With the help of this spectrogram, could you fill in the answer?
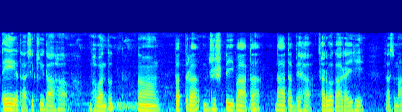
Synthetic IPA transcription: t̪eːjɐt̪ʰɐ̰ʃikʂit̪aːɦɐ̆ | bʱɐʋɐnt̪ut̪ | t̪ːɐt̪ɾɐd̪ɾiʂʈipaːt̪ɐ | d̪aːt̪ɐbjɐɦɐsɐɾʋɐkaːɾɐjɦi | t̪ɐsma̰ː

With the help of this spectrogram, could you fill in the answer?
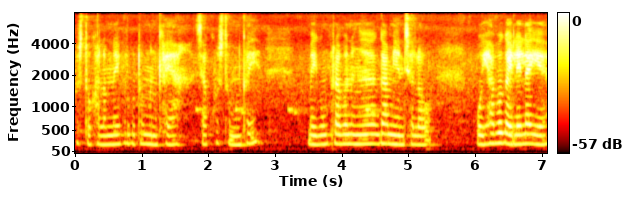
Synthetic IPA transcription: kʰɔstʰokʰalamnajpʰɯɾɡutʰomɯnkʰaja | zakʰɔstʰomɯnkʰɯj | majɡuŋpʰɾabɯnɯŋɯɡamianselaw | ojɦabɯɡajlajlajɯ

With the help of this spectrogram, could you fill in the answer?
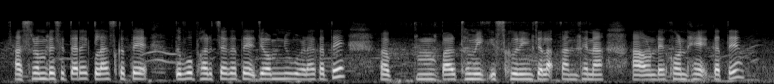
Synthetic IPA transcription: asɾɔmɾɛsit̪aɾɛklaskat̪ɛt̪ubɔpʰaɾt͡ʃakat̪ɛʔd͡ʒɔmɲuɡaɽakat̪ɛ | pɾaɾt̪ʰɔmikiskuliŋt͡ʃalaʔkant̪ʰɛnaaʔɔɳɖɛkʰɔnɦɛ̃ʔkat̪ɛ

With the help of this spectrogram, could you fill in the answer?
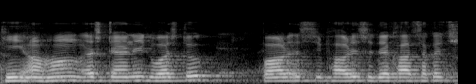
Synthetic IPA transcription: kĩəɦãesʈenikʋəst̪uk | pəɾsipʰaɾisd̪ekʰasəkɛt͡ʃʰ

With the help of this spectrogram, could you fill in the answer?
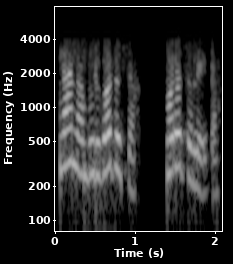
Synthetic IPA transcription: nanabuɾɡɔt̪ɔsa | ɦɔɾɔt͡sɔlet̪a

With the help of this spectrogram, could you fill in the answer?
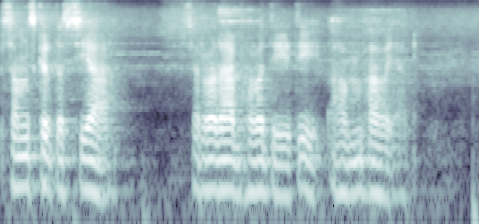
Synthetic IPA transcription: sɐ̃mskɾɪt̪ɐsjaː | sɐɾʋɐd̪aːbʱɐʋɐt̪iːt̪iɐɦɐmbʱɐʋɐjaː

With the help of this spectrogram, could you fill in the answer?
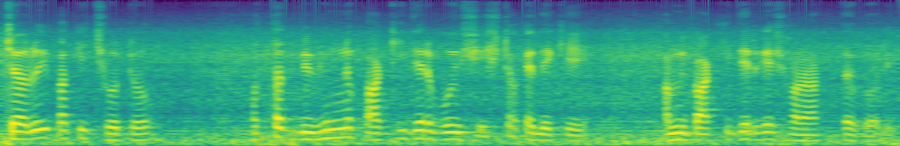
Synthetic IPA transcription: t͡ɕɔɾujpakit͡ɕʰoʈo | ɔt̪ʰːat̪bibʱinːopakid̪eɾbojʃiʃʈoked̪ekʰe | a̰mipakid̪eɾkeʃɔnakt̪oko̰ɾḭ

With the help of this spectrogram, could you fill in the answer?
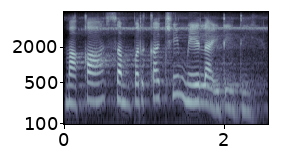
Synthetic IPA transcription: makasəmpəɾkat͡ɕimelajɖid̪i

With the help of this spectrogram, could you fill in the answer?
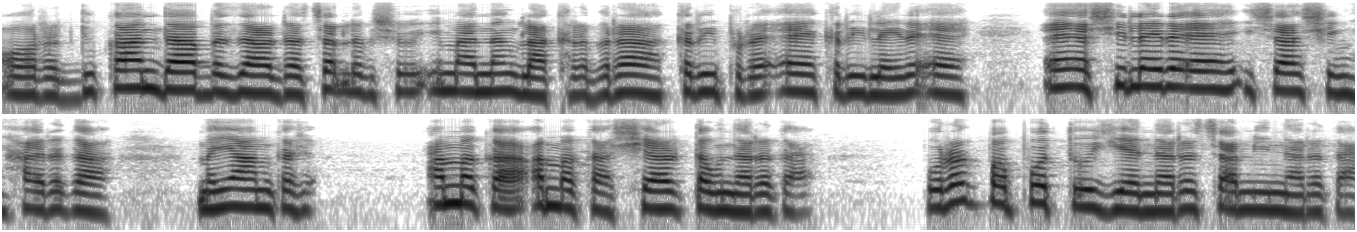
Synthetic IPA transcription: oɾdukandɐbɐzaɾdɐt͡ʃɐt̚lɐbsuimanɐŋlakʰːɾɐbɐɾakɐɾipuɾaʔekɐɾilɐjɾaʔe | eɐsilɐjɾaeit͡ʃasiŋhajɾɐɡa | mɐjamka | ɐmɐkaʔɐmɐkasiaɾtownɐɾɐɡa | puɾɐk̚bɐpʰotːujenːɐɾat͡ʃaminɐɾɐɡa

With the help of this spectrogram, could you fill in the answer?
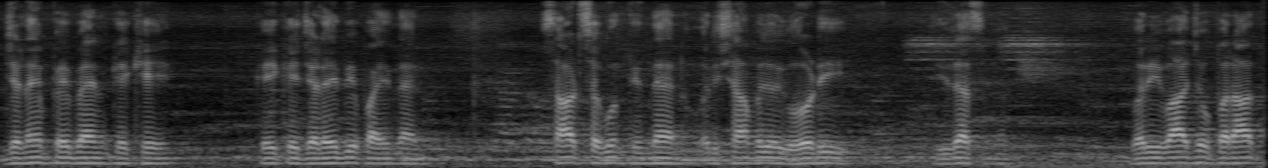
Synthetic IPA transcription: d͡ʑɐɽ̃ẽpeːbɛːnkɐkʰe | kɐ̃ɪkʰeːd͡ʑɐɽibʱipaːĩːnd̪aːɦɪnɪ | saːʈʰsɐɡʊnɪt̪ʰĩːn̆d̪aːɦɪnɪʋɐɾiʃaːmd͡ʑoːɡʱoːɽi | d͡ʑiːɾɐsm | ʋɐɾiʋaːd͡ʑopɐɾaːt̪

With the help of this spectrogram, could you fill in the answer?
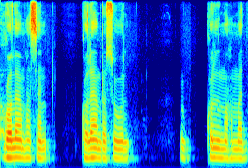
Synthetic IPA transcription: ɡolaːmɦɐsɐn | ɡ̥olaːmɾɐsuːl | ɡ̥ulmɐɦɐmːɐd̪

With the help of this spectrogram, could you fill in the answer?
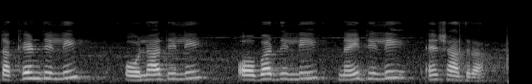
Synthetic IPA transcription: t̪ɐkʰːeɳɖ̪ilːi | oːlaːɖilːi | oːbɐɾd̪ilːinɐjɖilːi | ɛ̃ːʃaːd̪ɾa

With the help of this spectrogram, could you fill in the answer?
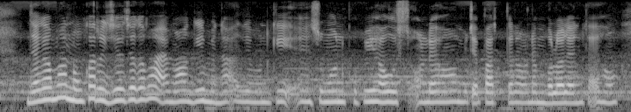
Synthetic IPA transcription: d͡ʒaɡamãnɔ̃kaɾid͡ʒɔd͡ʒaɡamãɛmãɡimɛnaʔd͡ʒɛmɔnkisumɔnkɔpiɦawsɔ̰̃ɳɖɛɦɔ̃miʈɛpaɾk̚kəɾaɔ̃ɳɖɛmbɔlɔlɛnkʰa̰ʔɛ̰ɦɔ̃

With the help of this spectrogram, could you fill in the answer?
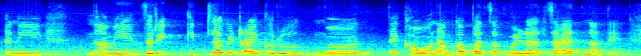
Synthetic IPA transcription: ani | am̤id͡zəɾikit̪ljabʱiːʈɾajkəɾu | t̪ekʰaunamkapət͡sapmɛɭlaɾd͡zajət̪nat̪ɛ̰̃

